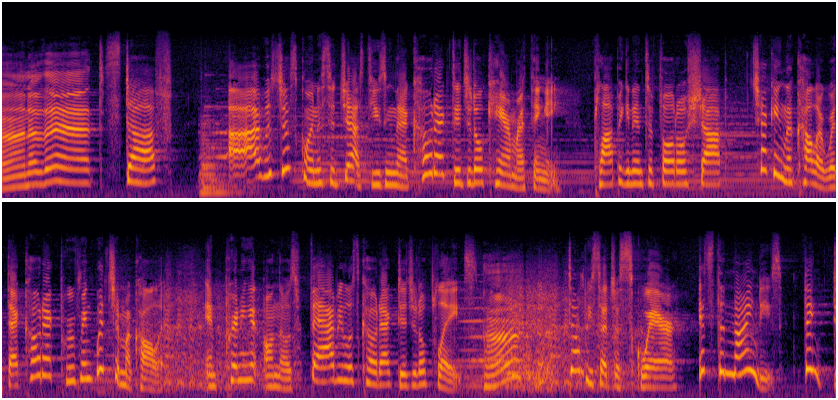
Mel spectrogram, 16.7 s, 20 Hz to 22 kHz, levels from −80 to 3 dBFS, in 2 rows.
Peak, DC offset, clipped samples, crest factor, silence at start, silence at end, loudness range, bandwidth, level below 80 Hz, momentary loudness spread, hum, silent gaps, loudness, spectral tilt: -2 dBFS; under 0.1%; under 0.1%; 16 dB; 0 s; 0.1 s; 2 LU; 13 kHz; -56 dBFS; 7 LU; none; none; -16 LUFS; -3 dB/octave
